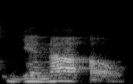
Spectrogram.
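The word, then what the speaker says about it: γεννάω: It's pronounced genao.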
